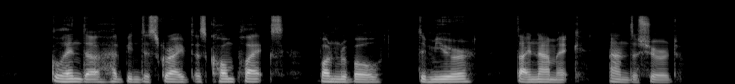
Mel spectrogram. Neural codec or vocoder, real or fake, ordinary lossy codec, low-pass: none; real; MP3, 96 kbps; 9.9 kHz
